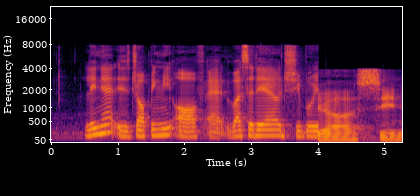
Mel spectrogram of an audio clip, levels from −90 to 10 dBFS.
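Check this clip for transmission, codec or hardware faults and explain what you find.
One fault appears: stereo read as mono, from 4.0 s to the end. Interleaved left and right samples play as one channel, so the speech drops to half speed, an octave lower.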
